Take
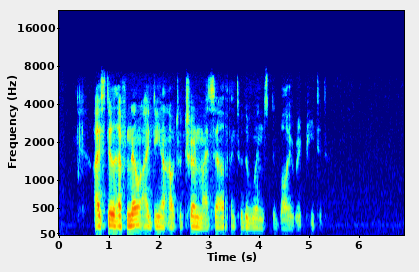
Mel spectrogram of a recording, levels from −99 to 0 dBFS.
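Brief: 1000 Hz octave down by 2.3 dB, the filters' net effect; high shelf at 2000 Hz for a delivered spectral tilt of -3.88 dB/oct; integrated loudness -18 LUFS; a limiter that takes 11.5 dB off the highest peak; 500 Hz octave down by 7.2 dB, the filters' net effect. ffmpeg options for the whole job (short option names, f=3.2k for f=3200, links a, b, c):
-af "equalizer=f=500:t=o:g=-9,equalizer=f=1k:t=o:g=-3.5,highshelf=f=2k:g=4,volume=15dB,alimiter=limit=-4dB:level=0:latency=1"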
